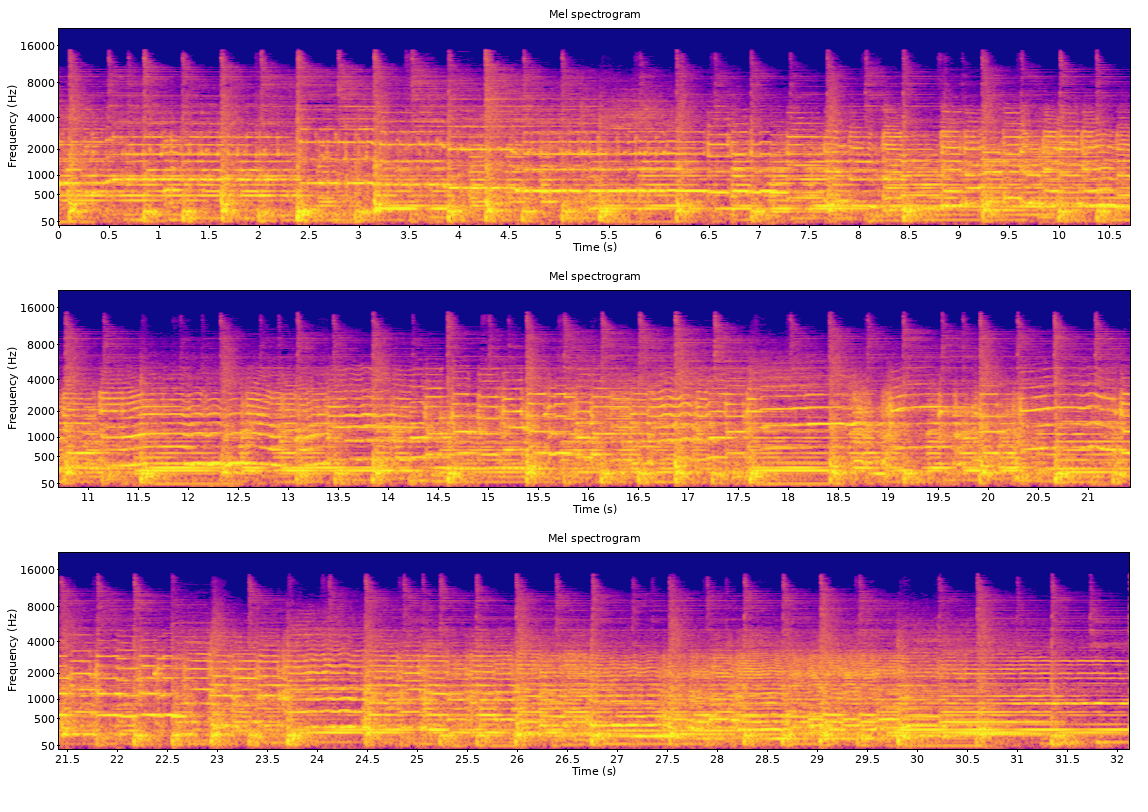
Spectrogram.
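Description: Live blues band playing an instrumental passage: electric guitar lines with notes bent up and down in pitch, over bass guitar and a drum kit keeping a steady beat.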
